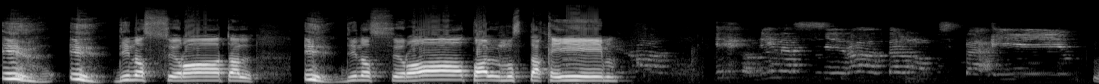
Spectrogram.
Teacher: Parce que si tu dis ihi, c'est comme si tu rajoutais une kasra ici. Alors que non.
